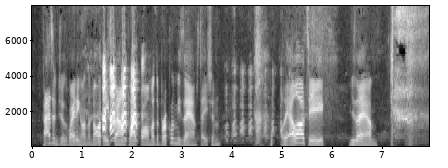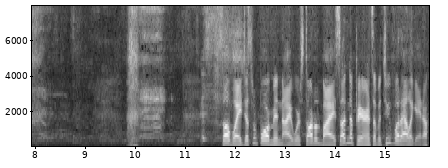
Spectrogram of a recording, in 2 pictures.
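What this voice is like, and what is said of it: Old-time newscaster voice. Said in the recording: “I could do like a news person accent. ... like an old-time news person, maybe.”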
